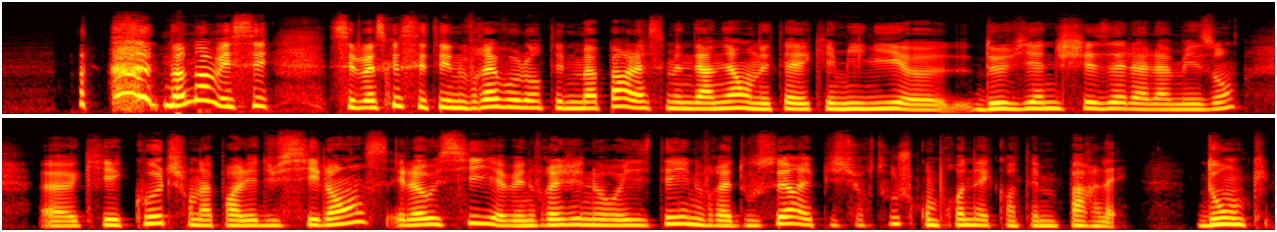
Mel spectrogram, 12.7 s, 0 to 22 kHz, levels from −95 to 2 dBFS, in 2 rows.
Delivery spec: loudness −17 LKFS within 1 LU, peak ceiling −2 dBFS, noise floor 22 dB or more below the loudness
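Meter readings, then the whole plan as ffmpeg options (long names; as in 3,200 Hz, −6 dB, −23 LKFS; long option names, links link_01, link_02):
integrated loudness −24.5 LKFS; sample peak −7.0 dBFS; target loudness −17.0 LKFS
→ -af "volume=7.5dB,alimiter=limit=-2dB:level=0:latency=1"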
